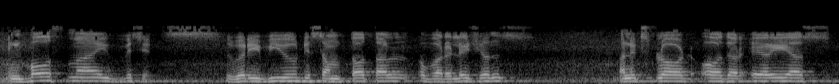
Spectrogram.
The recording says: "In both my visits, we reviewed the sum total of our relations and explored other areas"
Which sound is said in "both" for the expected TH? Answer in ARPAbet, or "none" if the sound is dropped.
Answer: T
